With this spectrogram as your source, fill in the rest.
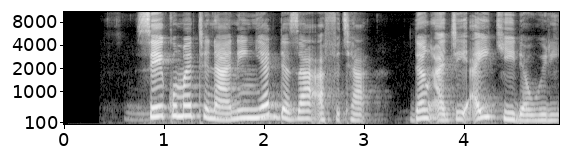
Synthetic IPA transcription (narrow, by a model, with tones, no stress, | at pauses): se˦kʷʊ˦ma˦tɪ˨naː˨nɪ˦ɲjɐ˦dːa˨zaː˦ʔa̰˨ɸɪ˦ta˦ | dɔ˦ŋʔa˨d͡ʒeː˦ʔa˦jkʲiː˨da˨wʊ˦ɽi˦ʔ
